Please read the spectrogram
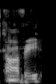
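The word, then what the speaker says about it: Ko-fi: So it's actually on my coffee so it's How do you pronounce the coffee the k o f i is coffee right? Yeah yeah it's coffee.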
